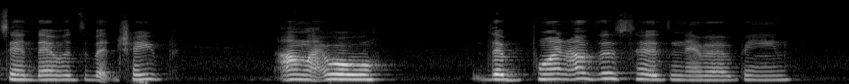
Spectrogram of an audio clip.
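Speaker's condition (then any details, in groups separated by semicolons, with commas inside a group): Friedreich's ataxia; cannot speak if quiet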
